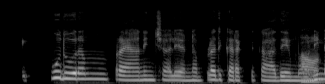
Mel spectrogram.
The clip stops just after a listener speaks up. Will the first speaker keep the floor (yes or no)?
no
